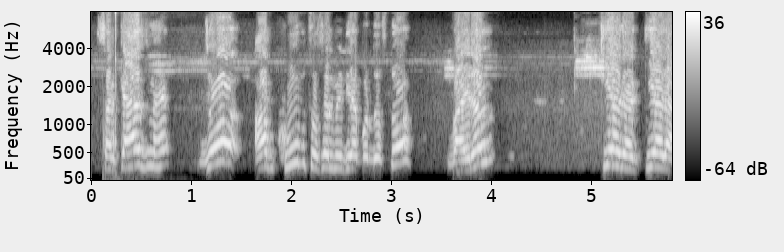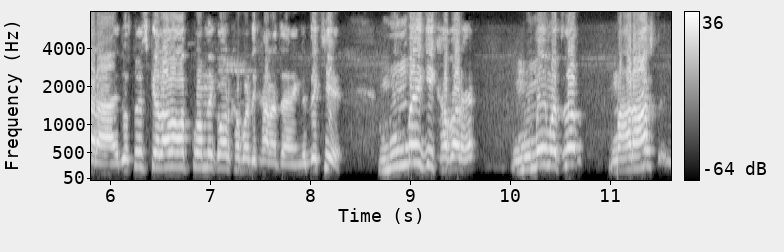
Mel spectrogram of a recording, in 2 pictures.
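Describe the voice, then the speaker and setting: Very high-pitched male news presenter. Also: expressive, normal speed, rough recording. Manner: conversational, explanatory, repeats and rephrases points. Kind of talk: informal news commentary addressed to viewers.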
